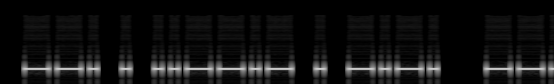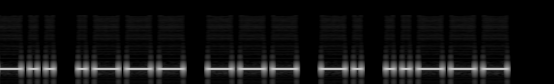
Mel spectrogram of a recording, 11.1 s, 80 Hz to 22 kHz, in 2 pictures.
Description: Morse code, heard as a keyed tone, about 15 wpm, 800 Hz. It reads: GE_EC 8JON2
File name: morse mp3 / revision17-vitesse 14 mots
